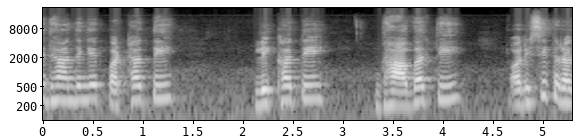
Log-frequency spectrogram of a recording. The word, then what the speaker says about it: पठतः: तो अब यहाँ पे उच्चारण पे ध्यान देंगे, पठति, लिखति, धावति। और इसी तरह से यहाँ पे तह, द्विवचन में तह का उच्चारण आ रहा है, पठतः, लिखतः, धावतः।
